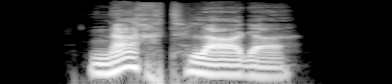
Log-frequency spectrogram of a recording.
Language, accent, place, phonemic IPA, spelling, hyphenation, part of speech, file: German, Germany, Berlin, /ˈnaxtˌlaːɡɐ/, Nachtlager, Nacht‧lager, noun, De-Nachtlager.ogg
- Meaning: night lodging, bivouac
